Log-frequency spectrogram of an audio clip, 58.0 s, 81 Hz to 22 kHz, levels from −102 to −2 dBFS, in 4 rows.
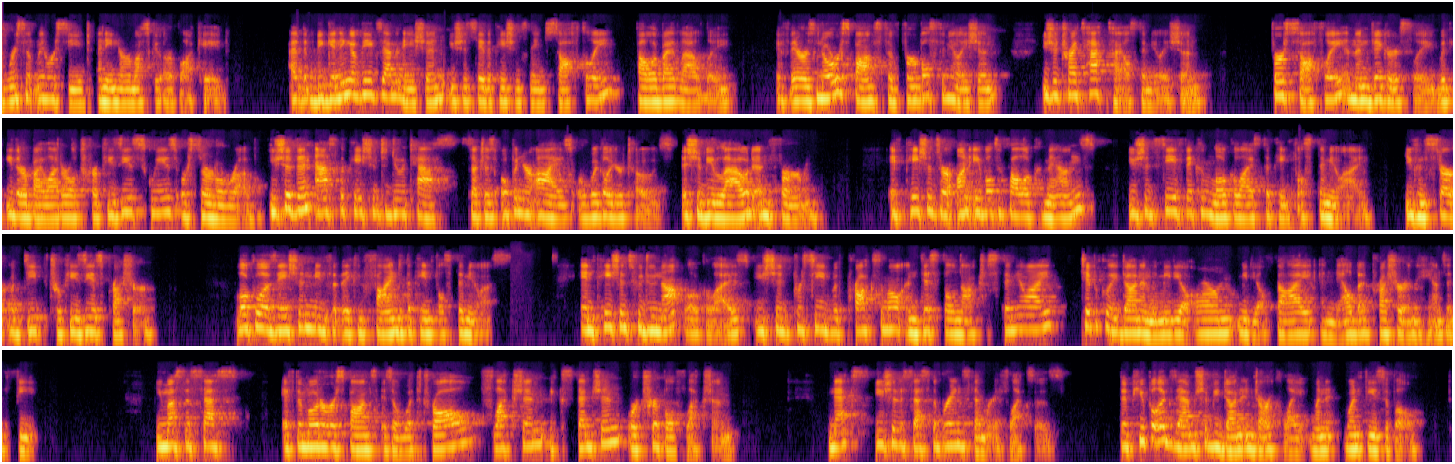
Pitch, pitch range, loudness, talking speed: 165 Hz, 150-185 Hz, -19 LUFS, 175 wpm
